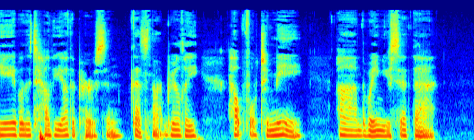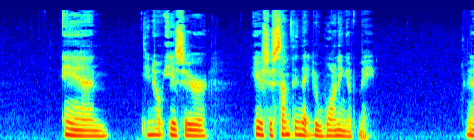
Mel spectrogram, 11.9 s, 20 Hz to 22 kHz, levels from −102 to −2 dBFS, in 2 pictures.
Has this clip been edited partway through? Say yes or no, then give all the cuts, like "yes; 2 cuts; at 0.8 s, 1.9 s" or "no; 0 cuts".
no; 0 cuts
